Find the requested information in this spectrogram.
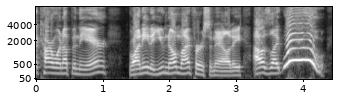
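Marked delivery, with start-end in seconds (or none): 3.7-4.4 high, loud joyful whoop; thrilled whoop. Retold or imitated. Reliving the car jump, a loud thrilled whoop. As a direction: let out a wild whoop of joy. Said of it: "You know, I was loving that".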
